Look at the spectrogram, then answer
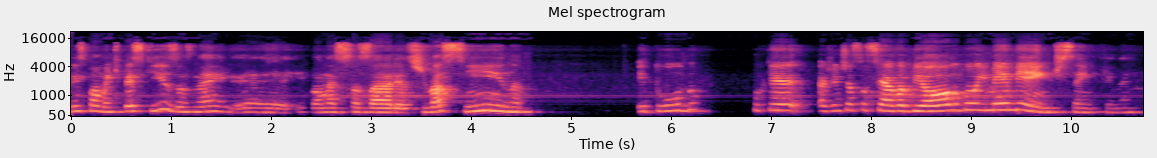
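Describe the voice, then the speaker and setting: With a rural Minas Gerais accent, a woman speaks at a very slow pace in a high pitch with ordinary variation. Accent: Minas Gerais interior. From inland Minas Gerais, Brazil. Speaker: biologist. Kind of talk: panel discussion in a live stream. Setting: online live stream.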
